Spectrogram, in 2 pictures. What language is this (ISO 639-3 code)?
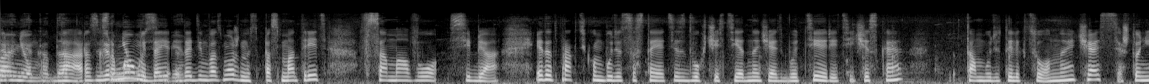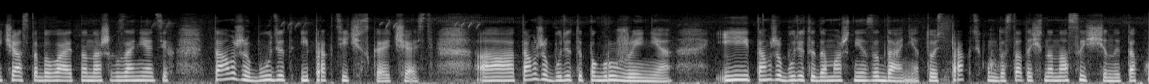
rus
